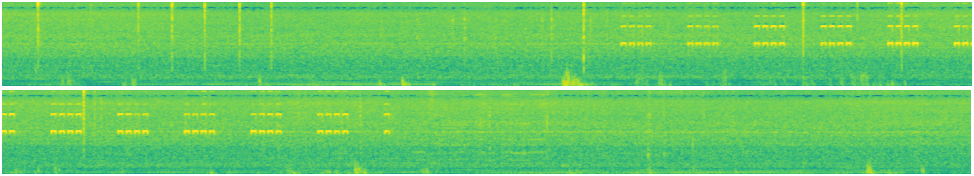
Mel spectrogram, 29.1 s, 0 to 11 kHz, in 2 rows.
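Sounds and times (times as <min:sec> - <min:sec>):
alarm clock beeping: 0:09.3 - 0:20.4.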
